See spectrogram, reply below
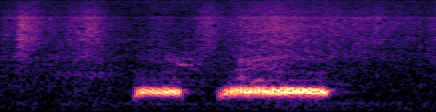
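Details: Dove calling with two mid-pitched cooing notes, a short coo followed by a longer drawn-out one, in quiet surroundings.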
